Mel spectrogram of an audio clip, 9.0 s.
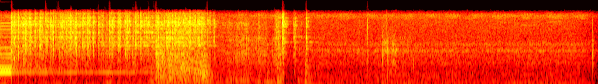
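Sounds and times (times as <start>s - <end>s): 
spinning top: 0.2s - 3.5s.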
